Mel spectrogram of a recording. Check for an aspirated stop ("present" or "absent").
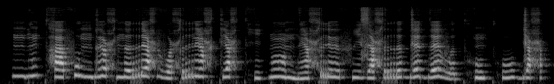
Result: present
